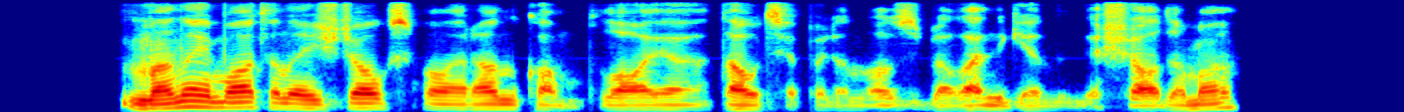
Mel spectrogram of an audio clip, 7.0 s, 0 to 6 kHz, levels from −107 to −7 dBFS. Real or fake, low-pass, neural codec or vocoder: fake; 5.4 kHz; codec, 16 kHz, 4 kbps, X-Codec, HuBERT features, trained on LibriSpeech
